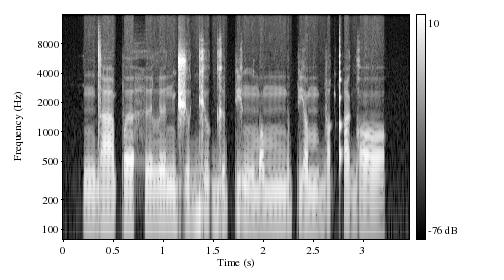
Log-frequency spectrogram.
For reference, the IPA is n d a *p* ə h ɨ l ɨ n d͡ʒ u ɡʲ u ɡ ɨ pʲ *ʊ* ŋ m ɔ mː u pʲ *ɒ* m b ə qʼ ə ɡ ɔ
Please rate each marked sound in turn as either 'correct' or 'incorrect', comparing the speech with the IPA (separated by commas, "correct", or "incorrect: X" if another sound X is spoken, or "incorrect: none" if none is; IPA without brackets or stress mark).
correct, incorrect: ə, correct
